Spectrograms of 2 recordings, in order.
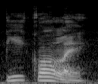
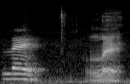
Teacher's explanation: Logo, Lé é chamada de sílaba tônica, enquanto o pi e o có não são tônicas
